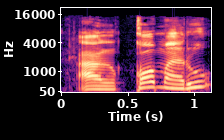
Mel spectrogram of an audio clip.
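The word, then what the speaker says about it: القمر: Al-qamaru pendek semua, tidak ada yang panjang. Bukan kita baca al-qamaru, bukan kita baca al-qamaru, bukan, tapi kita baca pendek semua.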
